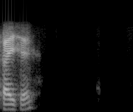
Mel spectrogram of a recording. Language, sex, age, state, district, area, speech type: Gujarati, male, 30-45, Gujarat, Valsad, urban, conversation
